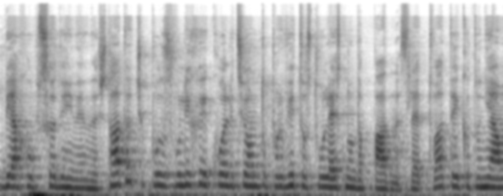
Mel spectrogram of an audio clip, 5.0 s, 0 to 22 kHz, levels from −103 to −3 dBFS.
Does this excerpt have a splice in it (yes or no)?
no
